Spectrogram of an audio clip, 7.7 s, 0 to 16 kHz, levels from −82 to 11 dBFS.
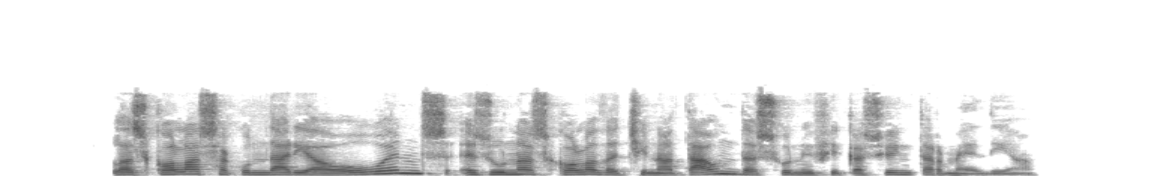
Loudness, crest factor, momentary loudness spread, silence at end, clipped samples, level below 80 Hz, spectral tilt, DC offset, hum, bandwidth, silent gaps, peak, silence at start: -21 LUFS; 20 dB; 9 LU; 0.85 s; under 0.1%; -66 dBFS; -3.5 dB/octave; under 0.1%; none; 8.4 kHz; none; -4 dBFS; 0.75 s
